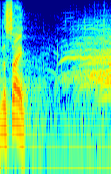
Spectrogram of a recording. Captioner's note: applause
